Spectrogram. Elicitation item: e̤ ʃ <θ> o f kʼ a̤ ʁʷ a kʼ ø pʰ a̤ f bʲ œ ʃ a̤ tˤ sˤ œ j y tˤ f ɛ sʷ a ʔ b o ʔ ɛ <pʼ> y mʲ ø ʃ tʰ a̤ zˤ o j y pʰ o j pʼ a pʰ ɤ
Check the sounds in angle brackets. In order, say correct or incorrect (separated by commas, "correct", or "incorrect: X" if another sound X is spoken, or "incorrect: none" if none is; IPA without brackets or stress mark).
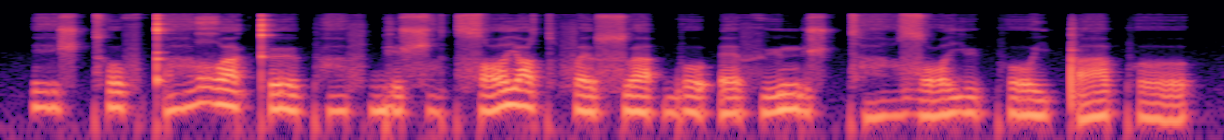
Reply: incorrect: tʰ, incorrect: f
